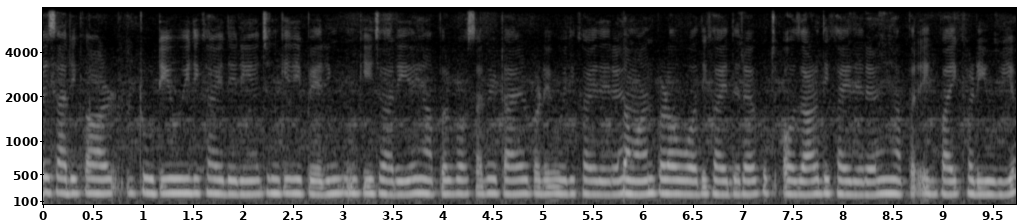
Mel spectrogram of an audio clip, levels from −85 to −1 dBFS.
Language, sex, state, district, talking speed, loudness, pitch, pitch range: Hindi, female, Jharkhand, Jamtara, 285 wpm, -32 LUFS, 210 Hz, 205-215 Hz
